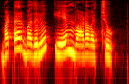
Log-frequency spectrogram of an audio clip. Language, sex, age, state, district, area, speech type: Telugu, female, 30-45, Andhra Pradesh, Guntur, rural, read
